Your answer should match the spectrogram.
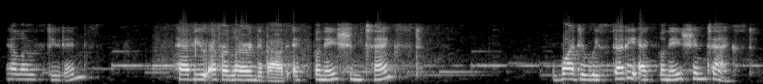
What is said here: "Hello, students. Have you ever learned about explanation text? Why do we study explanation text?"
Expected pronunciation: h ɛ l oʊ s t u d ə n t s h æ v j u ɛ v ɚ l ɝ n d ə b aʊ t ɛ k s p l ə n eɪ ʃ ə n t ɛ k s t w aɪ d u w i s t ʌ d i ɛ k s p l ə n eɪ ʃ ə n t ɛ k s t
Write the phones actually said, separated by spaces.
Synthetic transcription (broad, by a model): h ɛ l oʊ s t u d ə n t s h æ v j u ɛ v ɚ l ɝ n d ə b aʊ t ɛ k s p l ə n eɪ ʃ ə n t ɛ k s t w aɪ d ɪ w i s t ʌ d i ɛ k s p l ə n eɪ ʃ ə n t ɛ k s t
